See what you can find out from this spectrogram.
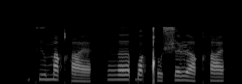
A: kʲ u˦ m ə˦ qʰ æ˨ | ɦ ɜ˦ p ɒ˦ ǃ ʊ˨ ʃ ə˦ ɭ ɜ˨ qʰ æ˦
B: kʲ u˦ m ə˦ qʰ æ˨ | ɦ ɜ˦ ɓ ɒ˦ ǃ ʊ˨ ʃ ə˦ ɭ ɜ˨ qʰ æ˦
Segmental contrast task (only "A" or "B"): B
